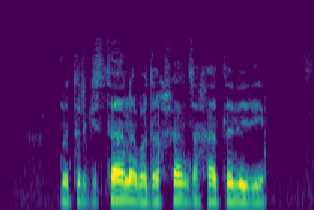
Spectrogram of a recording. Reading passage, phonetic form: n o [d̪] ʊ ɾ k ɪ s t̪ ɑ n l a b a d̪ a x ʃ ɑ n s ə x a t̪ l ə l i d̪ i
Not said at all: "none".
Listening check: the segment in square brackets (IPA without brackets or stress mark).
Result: t̪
